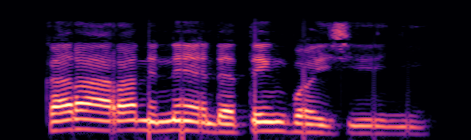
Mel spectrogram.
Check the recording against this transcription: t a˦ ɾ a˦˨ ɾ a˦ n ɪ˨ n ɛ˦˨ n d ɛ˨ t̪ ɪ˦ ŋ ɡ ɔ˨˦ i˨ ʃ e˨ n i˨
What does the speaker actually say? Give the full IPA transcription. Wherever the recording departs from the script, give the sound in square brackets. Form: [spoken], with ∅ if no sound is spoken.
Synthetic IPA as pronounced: [k] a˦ ɾ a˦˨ ɾ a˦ n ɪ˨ n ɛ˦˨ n d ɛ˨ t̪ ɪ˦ ŋ [b] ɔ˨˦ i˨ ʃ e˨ [ɲ] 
